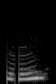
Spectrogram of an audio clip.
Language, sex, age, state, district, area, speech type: Kashmiri, female, 45-60, Jammu and Kashmir, Baramulla, rural, conversation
